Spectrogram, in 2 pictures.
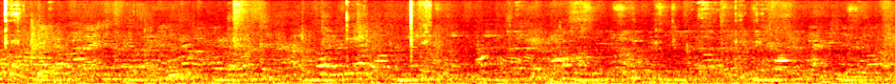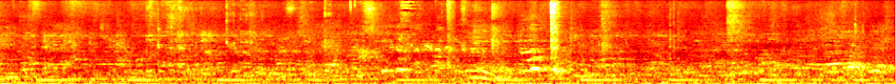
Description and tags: The ambiance of sitting at a table inside a restaurant. Emphasizes the person in front of me eating his/her food. Somewhat loop friendly.
dinner, general, chatter, ambiance, restaurant, lunch, music, breakfast, eat, food, ate, eating, dining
